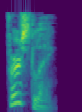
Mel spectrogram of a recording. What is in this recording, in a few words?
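"firstling", British English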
